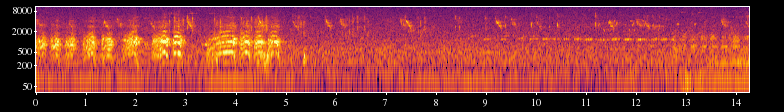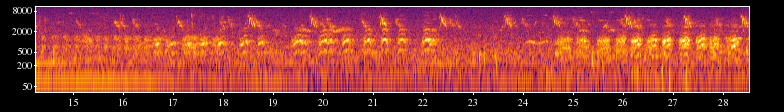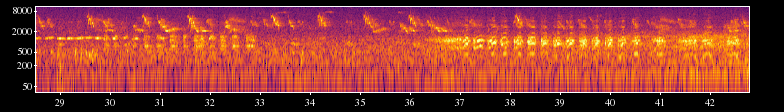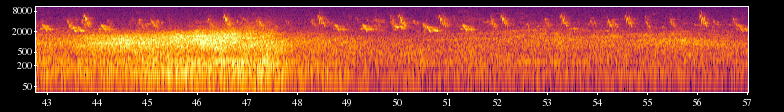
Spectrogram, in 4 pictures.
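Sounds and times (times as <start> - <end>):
birds trilling: 0.0 - 5.1, 9.7 - 22.6, 23.6 - 33.9, 36.0 - 44.3
birds chirping: 0.0 - 57.0.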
